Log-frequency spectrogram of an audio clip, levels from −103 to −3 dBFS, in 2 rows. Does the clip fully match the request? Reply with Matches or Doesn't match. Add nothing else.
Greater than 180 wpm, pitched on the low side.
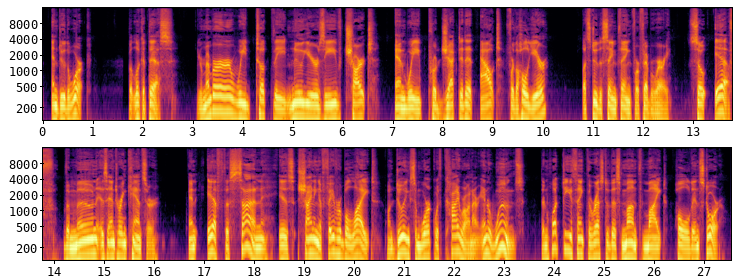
Doesn't match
